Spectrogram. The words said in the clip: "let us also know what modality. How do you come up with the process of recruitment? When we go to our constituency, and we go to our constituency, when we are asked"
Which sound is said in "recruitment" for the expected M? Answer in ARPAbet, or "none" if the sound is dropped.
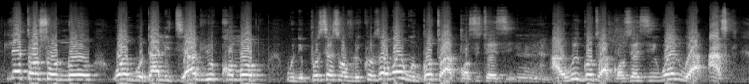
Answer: none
